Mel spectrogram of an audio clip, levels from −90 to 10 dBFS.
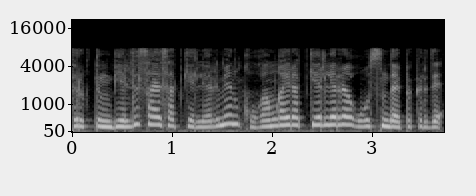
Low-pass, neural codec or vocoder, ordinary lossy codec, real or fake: none; none; none; real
